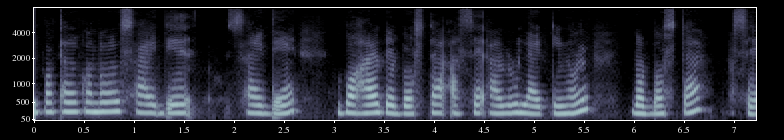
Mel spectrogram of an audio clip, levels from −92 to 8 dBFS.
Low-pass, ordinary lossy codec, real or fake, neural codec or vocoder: none; none; fake; codec, 16 kHz, 1 kbps, FreqCodec, larger model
